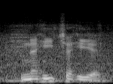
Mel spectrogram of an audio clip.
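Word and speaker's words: नहीं चाहिए: say this in Hindi it's it's two words nahi chahiye and it's pronounced like this na e cha ta na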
